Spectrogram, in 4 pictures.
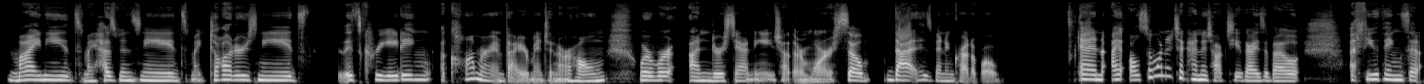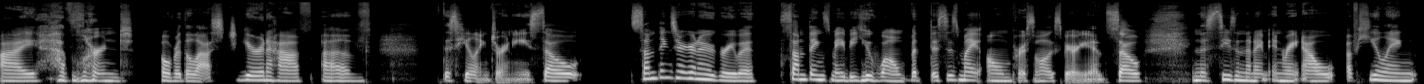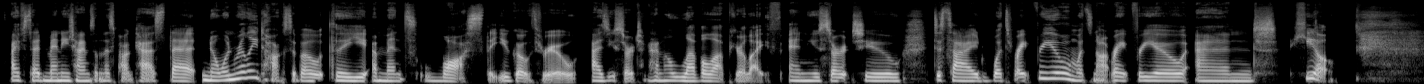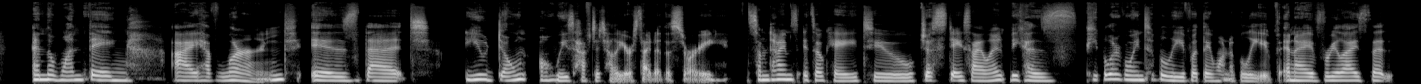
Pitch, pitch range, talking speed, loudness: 185 Hz, 170-210 Hz, 185 wpm, -17 LUFS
